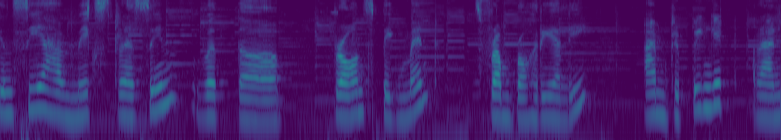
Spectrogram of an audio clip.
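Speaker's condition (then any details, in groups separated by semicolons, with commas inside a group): No condition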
